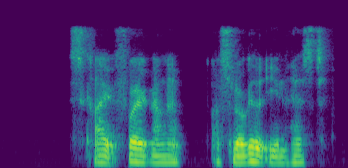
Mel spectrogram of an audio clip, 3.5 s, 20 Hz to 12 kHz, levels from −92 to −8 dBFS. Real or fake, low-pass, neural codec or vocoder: fake; 7.2 kHz; codec, 16 kHz, 8 kbps, FunCodec, trained on Chinese and English, 25 frames a second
